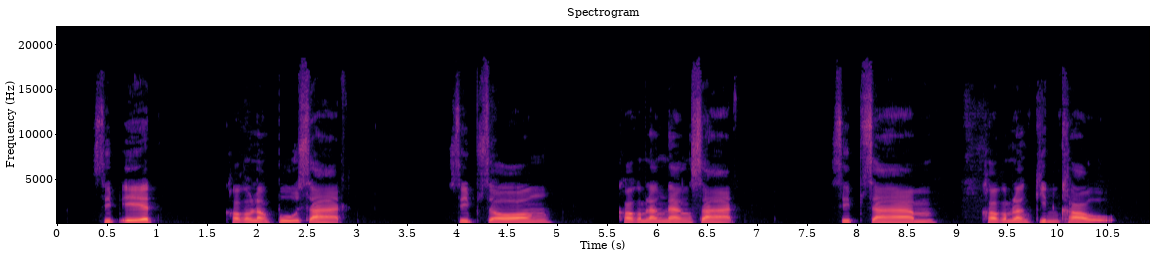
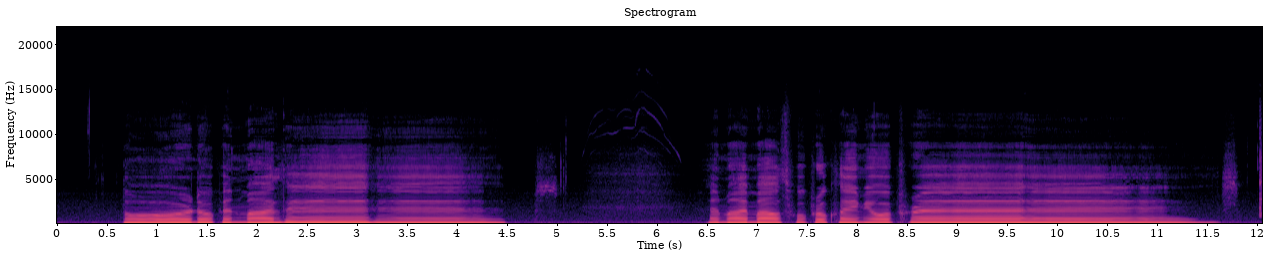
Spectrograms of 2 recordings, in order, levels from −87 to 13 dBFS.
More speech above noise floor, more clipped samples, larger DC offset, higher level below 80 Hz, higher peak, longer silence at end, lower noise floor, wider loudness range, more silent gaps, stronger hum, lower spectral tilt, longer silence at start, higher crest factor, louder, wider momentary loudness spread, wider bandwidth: first, 61 dB vs 29 dB; neither; neither; second, -74 dBFS vs -58 dBFS; first, -4 dBFS vs -16 dBFS; first, 0.4 s vs 0 s; first, -84 dBFS vs -56 dBFS; second, 3 LU vs 6 LU; neither; neither; second, -5.5 dB/octave vs -7.5 dB/octave; second, 0.4 s vs 0.65 s; first, 22 dB vs 14 dB; first, -24 LUFS vs -28 LUFS; first, 14 LU vs 9 LU; first, 18 kHz vs 9.2 kHz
